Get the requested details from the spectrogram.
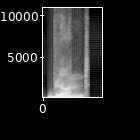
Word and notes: blond: Indian

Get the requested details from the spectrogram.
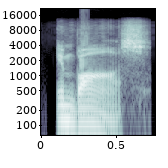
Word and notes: emboss: American English

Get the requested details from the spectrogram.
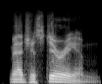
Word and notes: Magisterium: American English

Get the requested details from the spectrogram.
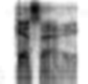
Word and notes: hearsay: British English

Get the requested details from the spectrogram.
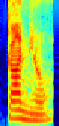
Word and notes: conure: Indian

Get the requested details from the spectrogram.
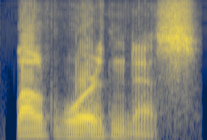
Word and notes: outwardness: American English

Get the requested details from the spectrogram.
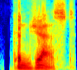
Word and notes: congest: American English

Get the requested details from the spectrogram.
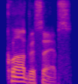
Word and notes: quadriceps: British English

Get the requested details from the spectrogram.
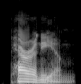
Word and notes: perineum: American English

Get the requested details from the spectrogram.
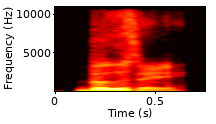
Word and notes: boozy: British English

